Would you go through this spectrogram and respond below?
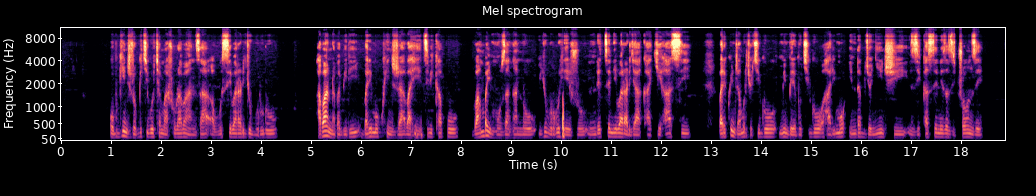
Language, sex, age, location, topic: Kinyarwanda, male, 25-35, Nyagatare, education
